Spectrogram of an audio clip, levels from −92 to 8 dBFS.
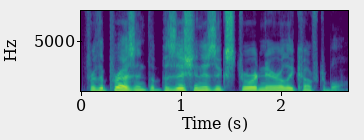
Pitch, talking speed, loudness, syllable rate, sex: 150 Hz, 180 wpm, -16 LUFS, 7.2 syllables/s, male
